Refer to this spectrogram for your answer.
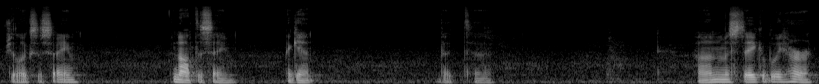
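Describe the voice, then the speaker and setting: A man's voice: fairly low pitch, fairly even intonation, takes it slowly, gravelly, long pauses, a little mellow. A man in his thirties playing a brooding, hesitant married father in a dramatic third-person monologue reading. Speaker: actor in a staged reading. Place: in a car, then beside a wall. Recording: car and ambient noise behind.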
